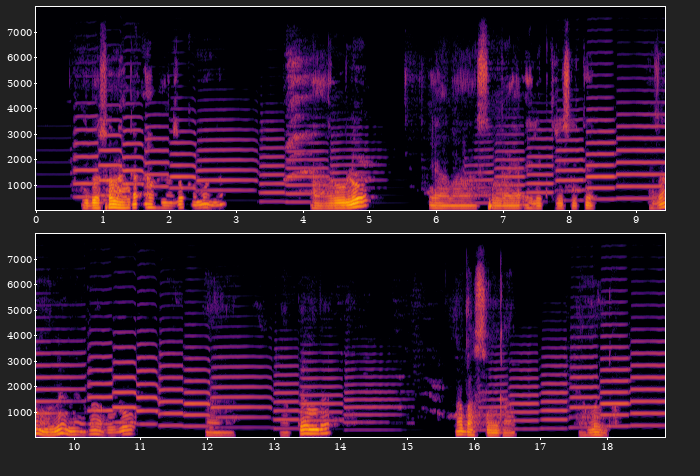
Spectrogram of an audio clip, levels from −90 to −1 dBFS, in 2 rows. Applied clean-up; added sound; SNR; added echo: classical method spectral subtraction.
